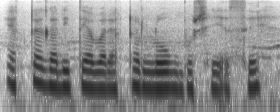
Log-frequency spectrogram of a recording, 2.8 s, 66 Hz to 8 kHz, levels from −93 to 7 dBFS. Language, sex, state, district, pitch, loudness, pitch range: Bengali, female, West Bengal, Cooch Behar, 190 Hz, -16 LUFS, 185-200 Hz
